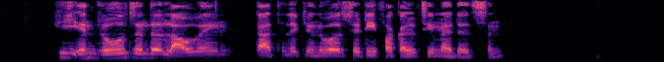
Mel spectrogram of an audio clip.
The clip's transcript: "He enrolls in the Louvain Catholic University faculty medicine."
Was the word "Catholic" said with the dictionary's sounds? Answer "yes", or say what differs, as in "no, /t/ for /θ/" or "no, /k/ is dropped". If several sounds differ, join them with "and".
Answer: no, /t/ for /θ/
